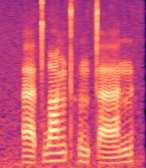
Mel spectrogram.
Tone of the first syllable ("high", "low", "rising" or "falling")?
low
